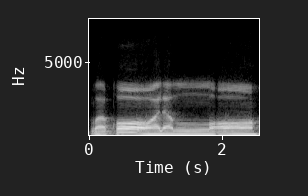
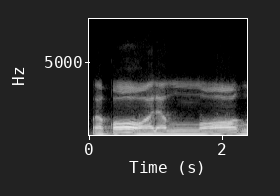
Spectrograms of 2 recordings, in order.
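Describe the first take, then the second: No difference in how they are said.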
